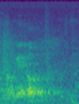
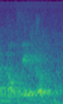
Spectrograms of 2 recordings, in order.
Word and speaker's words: Nogueró: Nogueró, tal como suena, Nogueró, pero con acento en la O, la última O.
